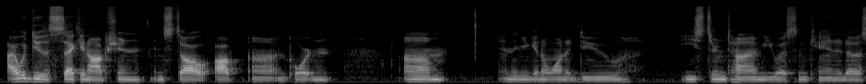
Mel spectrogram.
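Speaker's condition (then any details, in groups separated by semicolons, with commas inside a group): No condition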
